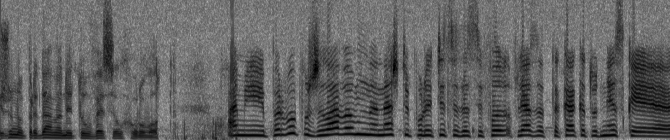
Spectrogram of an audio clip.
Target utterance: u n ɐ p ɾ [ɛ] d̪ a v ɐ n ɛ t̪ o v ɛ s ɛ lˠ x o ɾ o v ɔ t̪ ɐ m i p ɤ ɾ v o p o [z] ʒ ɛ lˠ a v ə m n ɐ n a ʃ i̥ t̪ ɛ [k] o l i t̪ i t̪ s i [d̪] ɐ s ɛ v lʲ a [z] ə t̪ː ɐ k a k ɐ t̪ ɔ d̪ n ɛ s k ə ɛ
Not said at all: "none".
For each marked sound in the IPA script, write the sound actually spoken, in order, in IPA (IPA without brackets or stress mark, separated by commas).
ɛ, none, p, d̪, z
